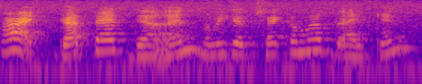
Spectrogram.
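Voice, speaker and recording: A woman speaks with a Southern US accent. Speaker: cooking vlogger. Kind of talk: cooking tutorial. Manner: casual, chatty.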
